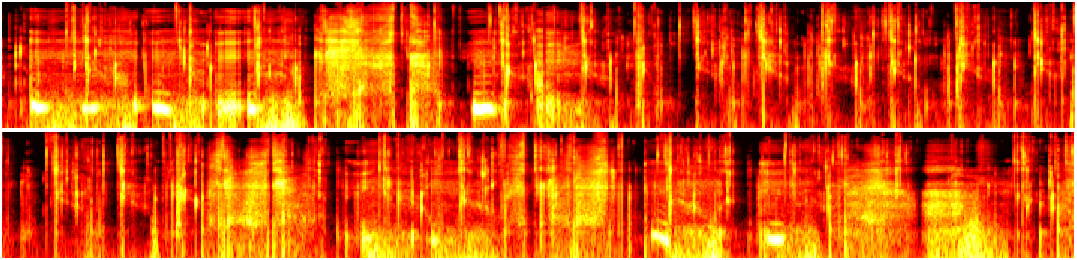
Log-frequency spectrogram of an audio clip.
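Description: Chewing and eating food: many crisp crunching bites and wet chewing sounds run throughout, close and loud, with a few short hummed murmurs between mouthfuls.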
